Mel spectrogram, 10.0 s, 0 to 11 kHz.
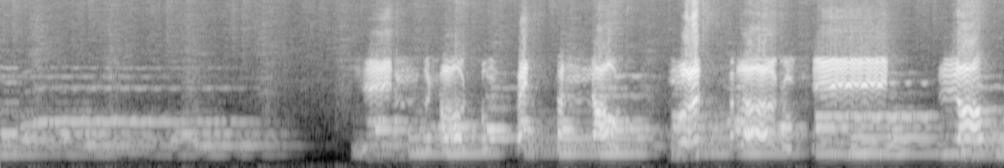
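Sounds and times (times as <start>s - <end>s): old record of strings and zither: 0.0s - 10.0s.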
